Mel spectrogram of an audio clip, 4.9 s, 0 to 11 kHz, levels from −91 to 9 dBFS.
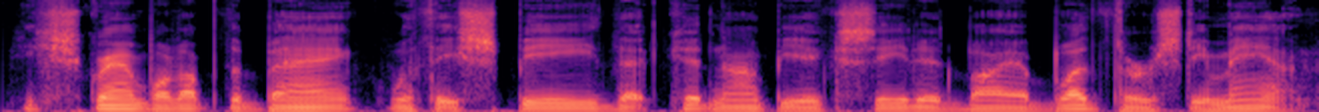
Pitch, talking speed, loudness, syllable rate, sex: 90 Hz, 205 wpm, -19 LUFS, 4.6 syllables/s, male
